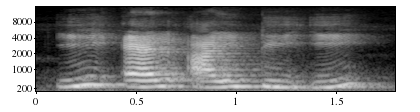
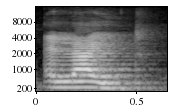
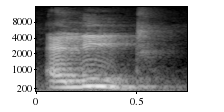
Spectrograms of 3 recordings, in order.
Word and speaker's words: elite: E L I T E. Elite. And the correct pronunciation is elite.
